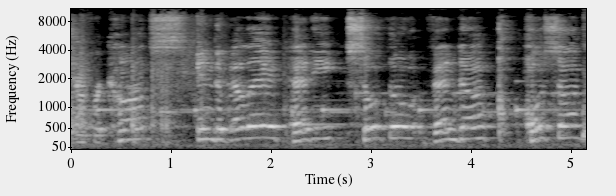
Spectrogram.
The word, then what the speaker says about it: Xhosa: Those are English, Afrikaans, Indebele, Pedi, Sotho, Venda, Xhosa, and that is Xhosa with a click, that's how you pronounce it. Xhosa.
